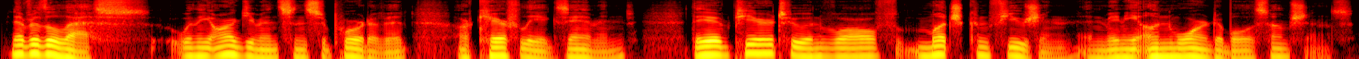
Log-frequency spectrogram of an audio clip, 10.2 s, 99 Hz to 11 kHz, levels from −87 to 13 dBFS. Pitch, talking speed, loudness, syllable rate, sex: 115 Hz, 125 wpm, -19 LUFS, 5.1 syllables/s, male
